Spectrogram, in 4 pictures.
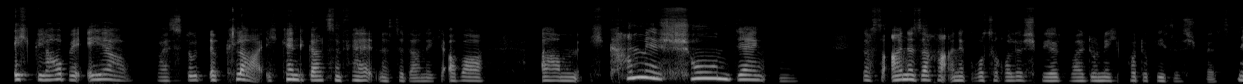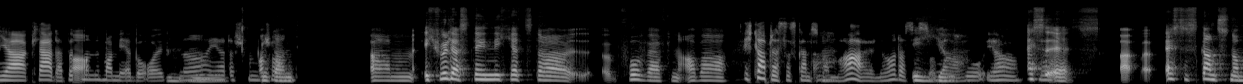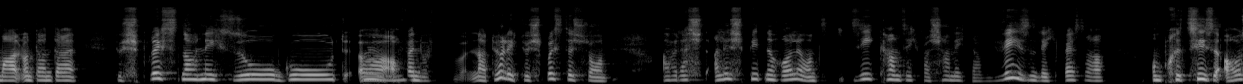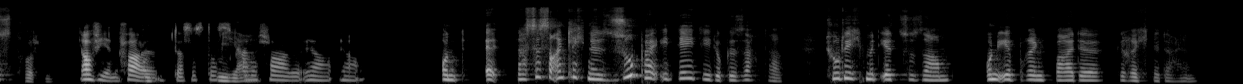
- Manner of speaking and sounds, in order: stressed: "so gut"; stressed: "wesentlich"; other background noise; other noise
- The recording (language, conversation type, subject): German, advice, Wie kann ich bei Einladungen gesunde Entscheidungen treffen, ohne unhöflich zu wirken?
